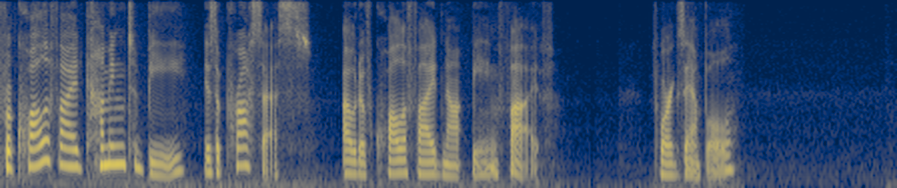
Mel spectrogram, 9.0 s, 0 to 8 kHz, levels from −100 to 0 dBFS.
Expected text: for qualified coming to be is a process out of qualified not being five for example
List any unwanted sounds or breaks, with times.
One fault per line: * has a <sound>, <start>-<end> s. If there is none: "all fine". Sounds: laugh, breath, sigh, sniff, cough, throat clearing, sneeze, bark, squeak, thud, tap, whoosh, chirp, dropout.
all fine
